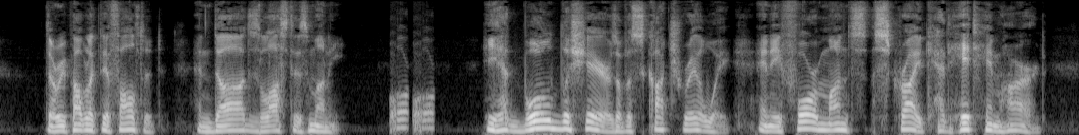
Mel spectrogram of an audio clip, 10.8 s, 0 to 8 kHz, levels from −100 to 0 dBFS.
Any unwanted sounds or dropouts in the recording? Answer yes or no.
yes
